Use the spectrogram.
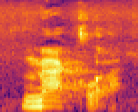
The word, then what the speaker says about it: Mechle: The reason why that was an exotic and not like a more fancy commuter was because it rhymes with Tesla, Mechle.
